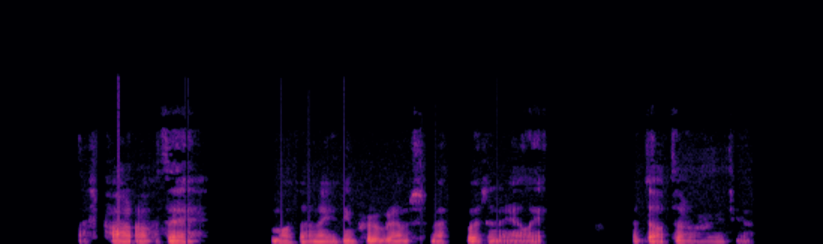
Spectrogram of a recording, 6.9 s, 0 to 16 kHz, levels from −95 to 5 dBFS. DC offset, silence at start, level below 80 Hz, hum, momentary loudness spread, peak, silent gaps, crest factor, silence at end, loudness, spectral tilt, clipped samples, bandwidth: under 0.1%; 0.65 s; -70 dBFS; none; 19 LU; -16 dBFS; 0.83-0.87 s, 1.75-2.27 s, 3.76-3.90 s, 4.57-4.91 s, 5.06-5.28 s; 24 dB; 0.6 s; -38 LUFS; -7.5 dB/octave; under 0.1%; 9 kHz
